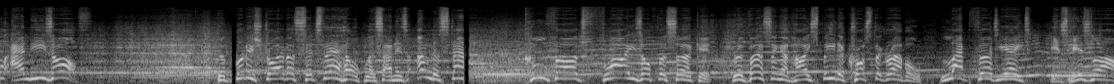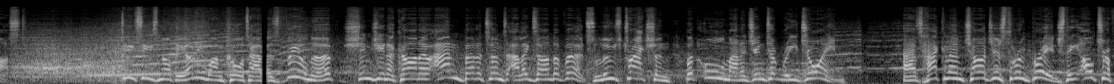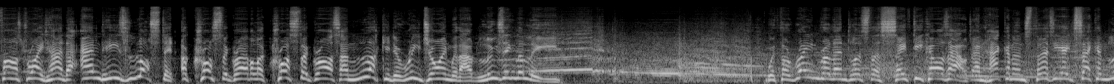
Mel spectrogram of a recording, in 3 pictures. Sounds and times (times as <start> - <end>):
Speech: 0.0 - 0.8, 2.2 - 4.7, 5.3 - 11.4, 12.4 - 19.6, 20.2 - 27.9, 30.0 - 33.4.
